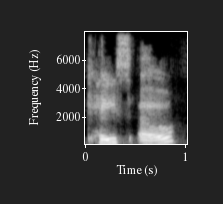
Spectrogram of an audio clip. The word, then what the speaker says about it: Caseoh: My Twitch streamer of the week is going to have to be a guy named Case O. If you're looking for him on Twitch, it's spelled Caseoh.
